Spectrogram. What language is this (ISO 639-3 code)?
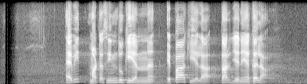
sin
